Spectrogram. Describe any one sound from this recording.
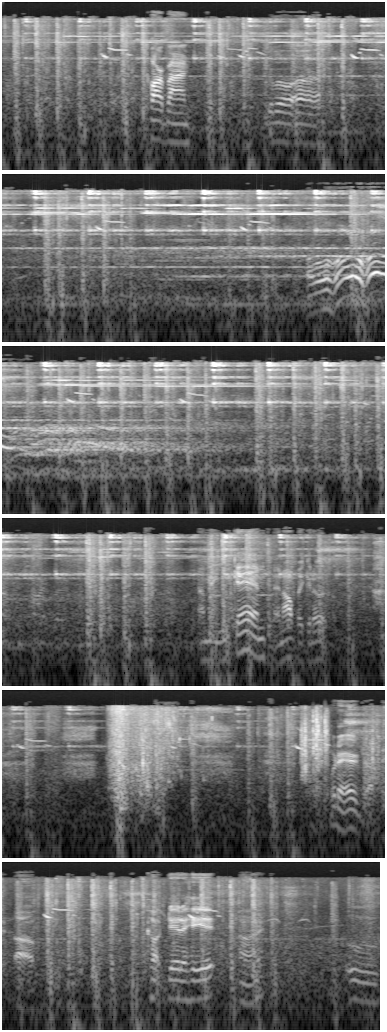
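Footsteps crunch on snow and ice.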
